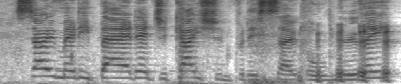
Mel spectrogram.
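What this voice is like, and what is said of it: Dick Van Dyke Mary Poppins impression. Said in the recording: “I'll do a different voice. ... do Dick Van Dyke from Mary Poppins.”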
